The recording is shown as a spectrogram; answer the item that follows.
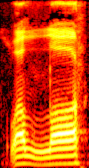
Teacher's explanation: Nah, sehingganya lafaz Allah dibaca panjang kayak gitu. Mad thobbi'i panjangnya dua harakat.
